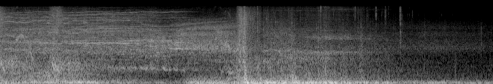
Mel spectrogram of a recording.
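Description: An Incendio fire spell cast in Hogwarts Legacy: a loud whooshing, crackling fiery burst with a sharp peak midway, over continuous rumbling combat noise.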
